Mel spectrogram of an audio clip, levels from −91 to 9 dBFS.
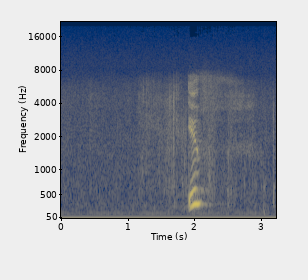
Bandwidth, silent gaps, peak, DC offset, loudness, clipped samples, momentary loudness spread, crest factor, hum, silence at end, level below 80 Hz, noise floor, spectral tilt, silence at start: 18 kHz; none; -2 dBFS; 2%; -19 LUFS; under 0.1%; 25 LU; 22 dB; none; 0 s; -66 dBFS; -43 dBFS; -3 dB/octave; 1.2 s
